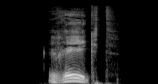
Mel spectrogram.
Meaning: inflection of regen: 1. third-person singular present 2. second-person plural present 3. plural imperative
- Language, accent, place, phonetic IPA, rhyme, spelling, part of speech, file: German, Germany, Berlin, [ʁeːkt], -eːkt, regt, verb, De-regt.ogg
